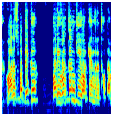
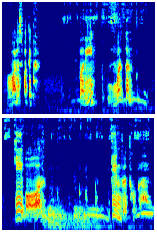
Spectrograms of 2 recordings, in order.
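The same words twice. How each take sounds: First: Said in the usual way. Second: Slow dictation. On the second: Shown as a demonstration. Teacher dictating the missing word for notes, very slowly. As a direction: dictate the line word by word with pauses. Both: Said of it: "मैंने यहाँ पर ये word लिखना भूल गया".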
